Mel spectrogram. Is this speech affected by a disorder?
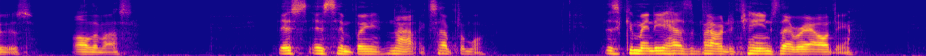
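Yes: ALS; voice and hands affected; voice audibly affected.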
